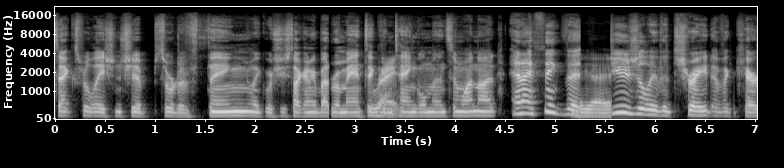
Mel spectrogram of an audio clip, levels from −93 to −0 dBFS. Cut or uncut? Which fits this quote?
cut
